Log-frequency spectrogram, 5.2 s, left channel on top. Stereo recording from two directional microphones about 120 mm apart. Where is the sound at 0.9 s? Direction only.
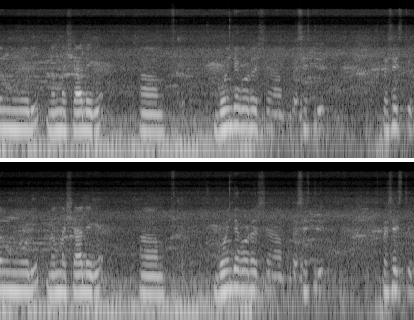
20° right (ahead or behind).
